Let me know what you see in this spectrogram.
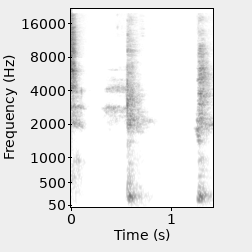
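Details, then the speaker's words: Female dog gives two short, harsh coughing bursts from her bed, heard at a distance in a quiet room: dog cough. "sorry if you hear that noise my dog is coughing over there in her bed so that's what that noise was"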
